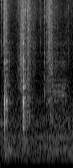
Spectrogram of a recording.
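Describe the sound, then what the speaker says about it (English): Sodium acetate in a pan is chopped and stirred with a utensil, producing a few sharp scraping, crunching strokes at irregular intervals, close and fairly loud with nothing else in between. "the goal here is essentially just to cut it up and to stir it up"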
